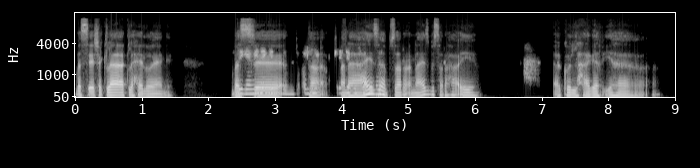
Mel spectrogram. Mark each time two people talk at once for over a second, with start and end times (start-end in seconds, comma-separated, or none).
2.4-4.7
